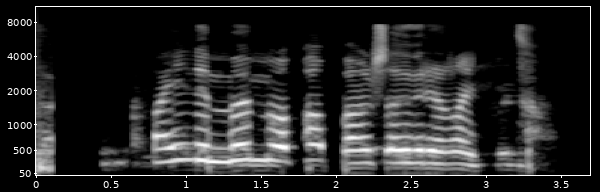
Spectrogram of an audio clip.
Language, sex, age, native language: Icelandic, male, 14, Icelandic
